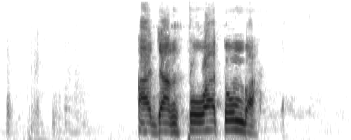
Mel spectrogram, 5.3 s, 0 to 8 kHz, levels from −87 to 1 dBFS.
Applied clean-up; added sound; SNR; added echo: neural mask model DeepFilterNet 3.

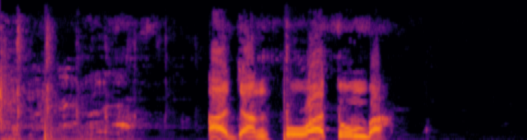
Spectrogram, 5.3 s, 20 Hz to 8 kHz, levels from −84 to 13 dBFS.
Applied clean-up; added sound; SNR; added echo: neural mask model RNNoise.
